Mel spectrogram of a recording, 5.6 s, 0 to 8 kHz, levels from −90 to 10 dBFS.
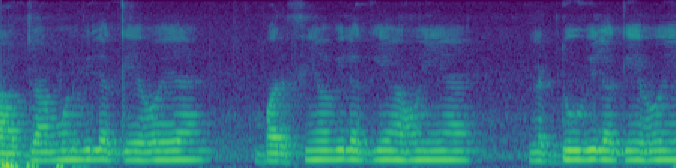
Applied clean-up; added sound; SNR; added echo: none; Wind / Bird; 9 dB; reverberation time 0.5 s.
